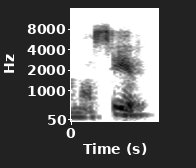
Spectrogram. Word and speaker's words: nascer: é um som nasc a gente não fala nascer a gente fala nascer é como se esse SC fosse um C apenas e colher ou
